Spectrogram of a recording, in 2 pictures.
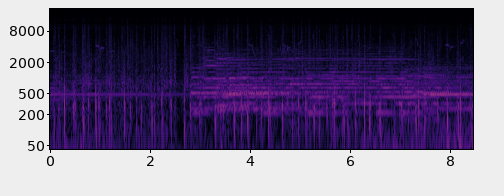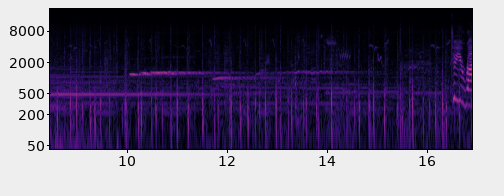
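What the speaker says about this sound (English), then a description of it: "let's see if you can still ride a horse" A horse in Red Dead Redemption on PS4 trots with rhythmic clip-clop hoofbeats on a ranch, punctuated by a loud neigh partway through, with game music tones and occasional speech beneath.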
